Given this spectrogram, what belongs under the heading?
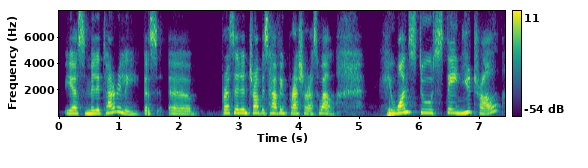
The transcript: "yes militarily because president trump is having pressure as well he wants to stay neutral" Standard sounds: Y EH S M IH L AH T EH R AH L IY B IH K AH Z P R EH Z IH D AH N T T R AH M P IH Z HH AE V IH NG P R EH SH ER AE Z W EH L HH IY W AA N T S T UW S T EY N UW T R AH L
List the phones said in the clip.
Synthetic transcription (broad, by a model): Y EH S M IH L AH T EH R AH L IY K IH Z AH P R EH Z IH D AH N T T R AH M P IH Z HH AE V IH NG P R EH SH ER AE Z W EH L HH IY W AA N T S T UW S T EY N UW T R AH L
